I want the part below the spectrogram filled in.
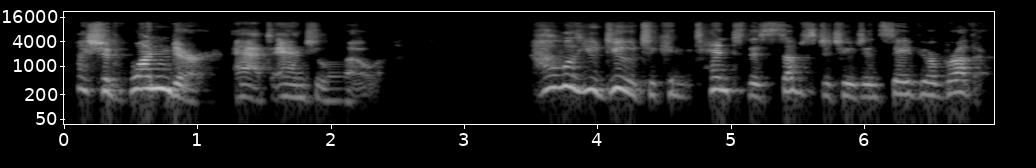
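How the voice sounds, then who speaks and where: Woman playing a grave friar, bright and measured. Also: mid-range voice. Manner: measured, formal. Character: disguised Duke, grave, counseling male friar. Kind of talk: staged reading of Shakespeare.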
